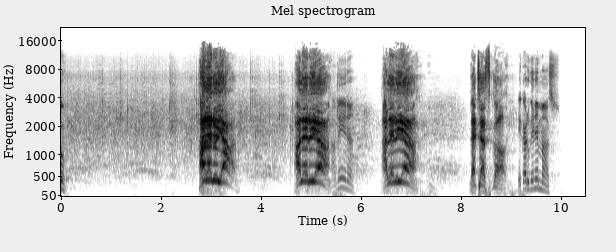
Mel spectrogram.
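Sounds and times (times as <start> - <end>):
speech: 0.0 - 0.2, 3.0 - 3.6, 4.7 - 7.2, 8.2 - 10.0
audience clapping: 0.0 - 8.0.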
